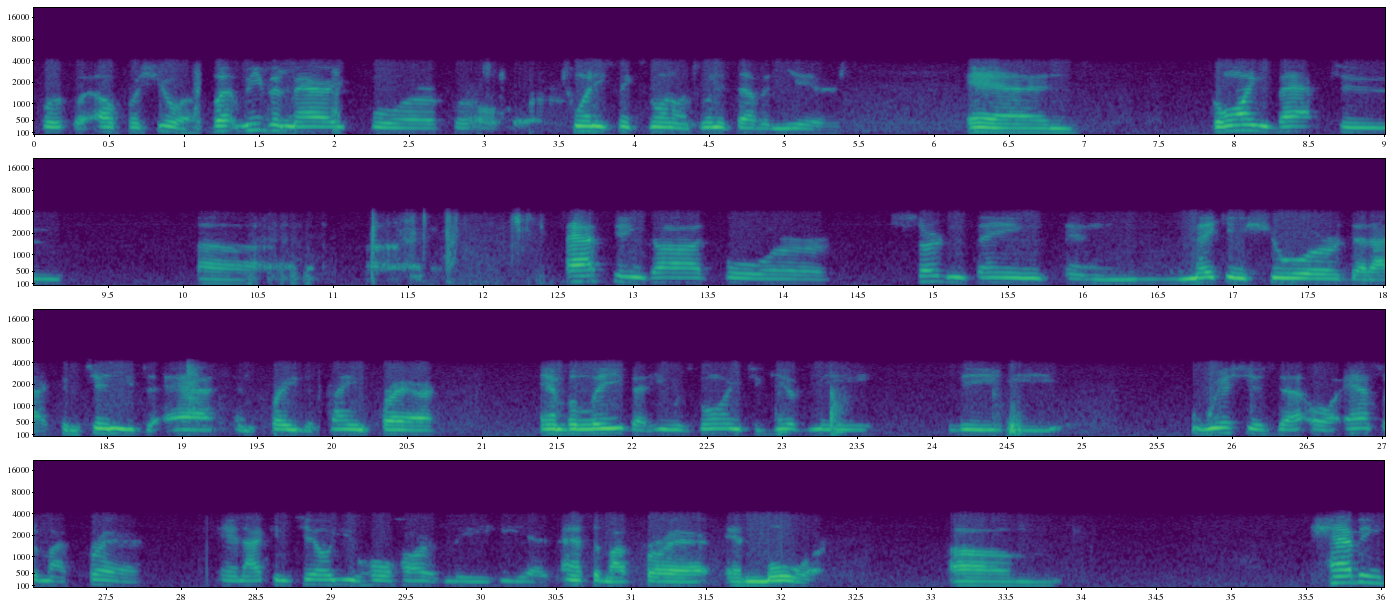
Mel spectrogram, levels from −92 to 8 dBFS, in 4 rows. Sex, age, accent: male, 50-69, American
